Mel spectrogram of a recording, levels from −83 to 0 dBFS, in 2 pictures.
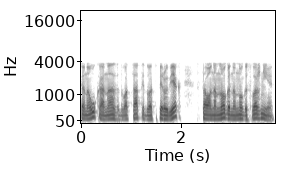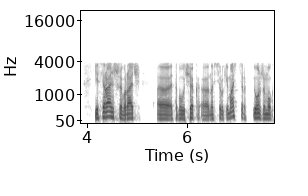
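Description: Nothing in the way of technical trouble turns up anywhere in this stretch of speech, so there's really nothing here to flag.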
